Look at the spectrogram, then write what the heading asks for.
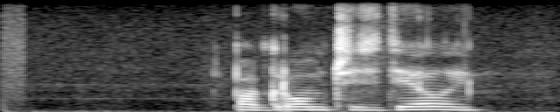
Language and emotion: Russian, neutral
